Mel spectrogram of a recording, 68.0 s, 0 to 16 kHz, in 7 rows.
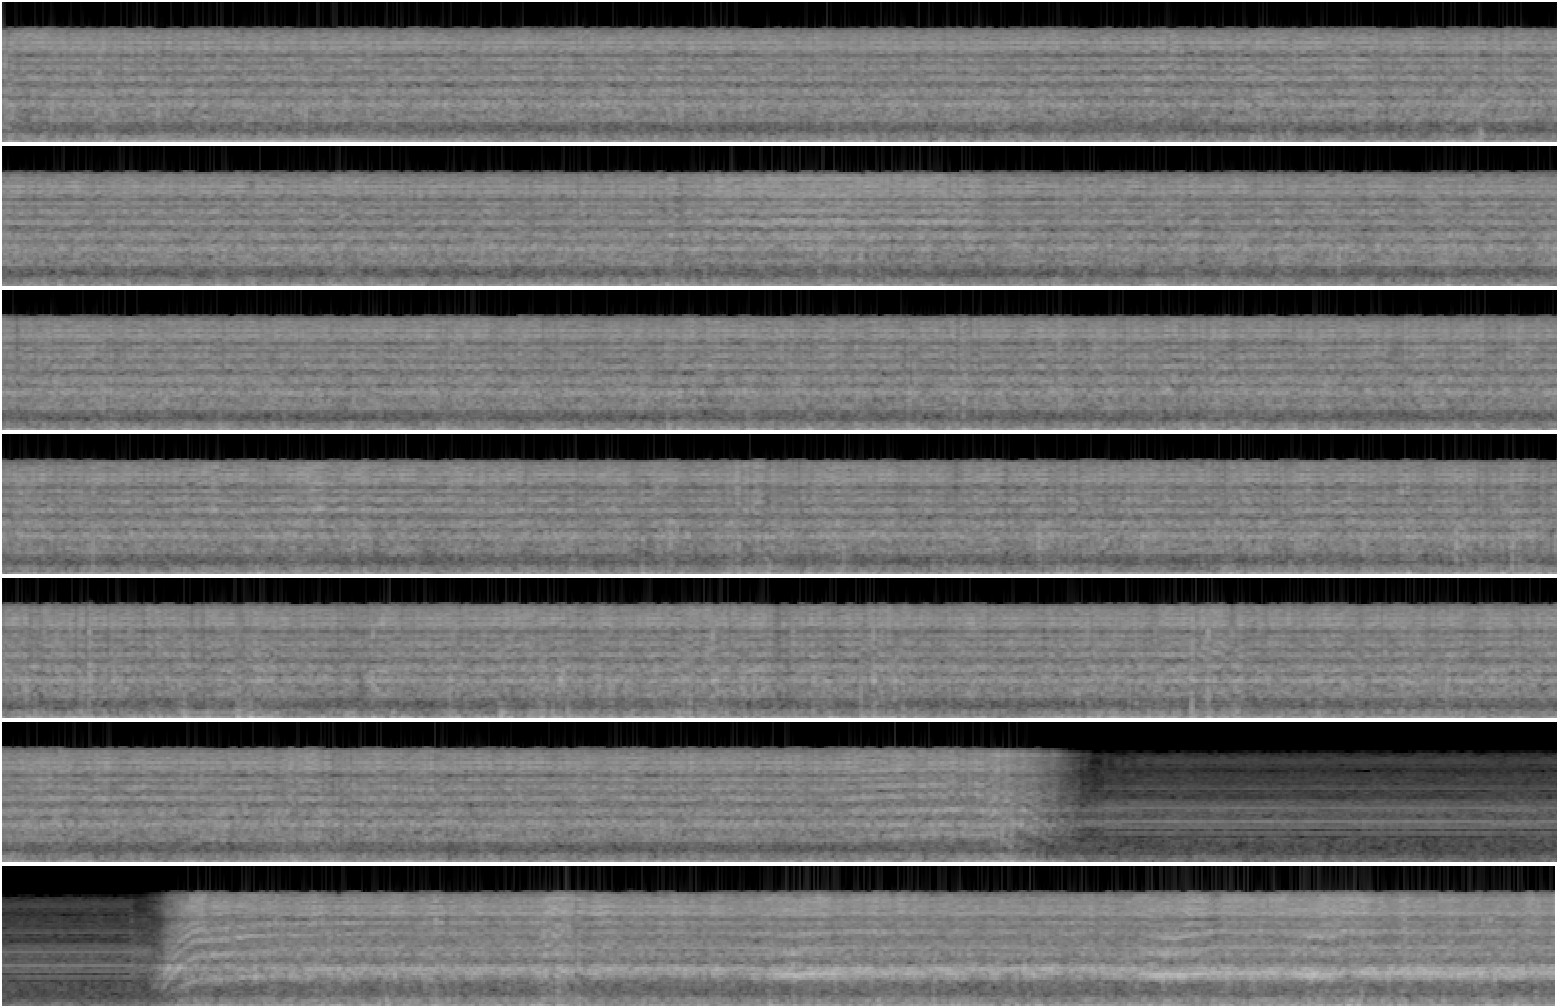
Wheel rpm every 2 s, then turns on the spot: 170, 180, 170, 180, 180, 180, 170, 180, 180, 180, 180, 180, 180, 180, 180, 180, 180, 180, 180, 180, 180, 180, 180, 180, 180, 180, 180, 110, 0, 30, 210, 230, 230, 230.
none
